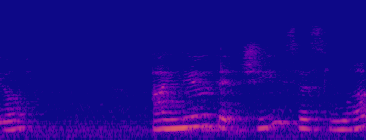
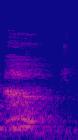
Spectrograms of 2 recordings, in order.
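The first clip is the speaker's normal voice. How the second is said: gasp; 13 semitones higher than usual. Retold or imitated. Discovering the Bible, amazed.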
